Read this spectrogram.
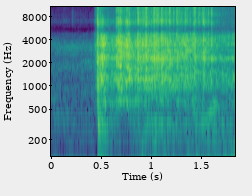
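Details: Motorcycle electric (self) start: sharp starter engagement, brief whirring crank, engine picks up cleanly with no grinding or clatter; normal start.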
